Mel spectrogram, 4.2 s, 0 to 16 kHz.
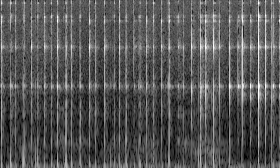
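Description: A small frosted glass votive holder with a candle inside is tapped rapidly with several fingernails, giving about 29 quick, dry clicks with a bright glassy tone near 2.2 kHz. Each tap dies away almost at once, and the last second is a little louder and ringier.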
